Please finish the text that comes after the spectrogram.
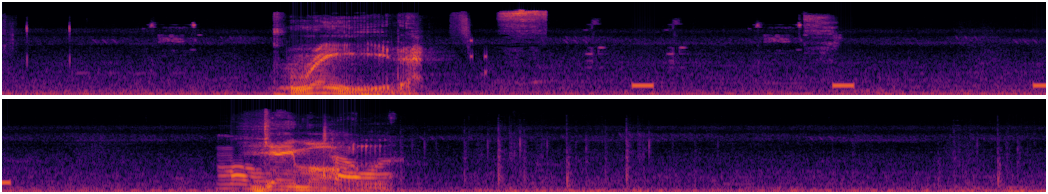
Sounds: Speech

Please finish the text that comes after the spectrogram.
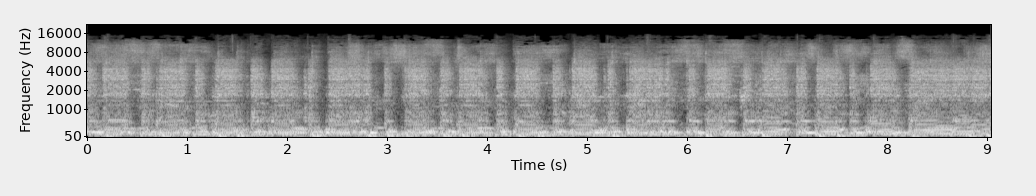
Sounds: Musical instrument, playing electric guitar, Guitar, Electric guitar, Music, Plucked string instrument

